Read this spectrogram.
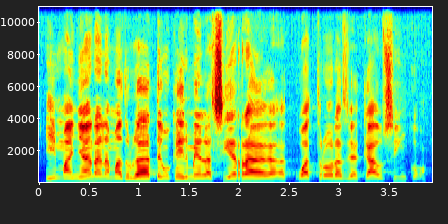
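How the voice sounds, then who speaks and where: A middle-aged Mexican man preaching a sermon as a pastor, telling stories quietly and then urging the youth loudly. He says he is short on sleep. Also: high voice, steady tone, quick pace, clean tone. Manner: storytelling preacher, shifts from quiet retelling to loud exhortation. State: tired.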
